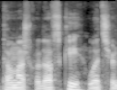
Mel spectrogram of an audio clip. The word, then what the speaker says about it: Klodowski: And I said Tomas Kodvski.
